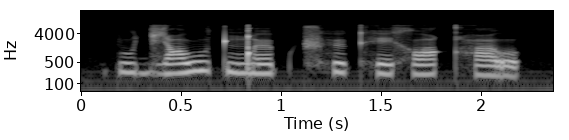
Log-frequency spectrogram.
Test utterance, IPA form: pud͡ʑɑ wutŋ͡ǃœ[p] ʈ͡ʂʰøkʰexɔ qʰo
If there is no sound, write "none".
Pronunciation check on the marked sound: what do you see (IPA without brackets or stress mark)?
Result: p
